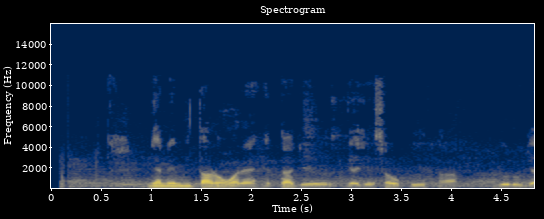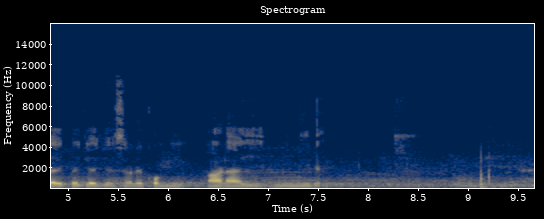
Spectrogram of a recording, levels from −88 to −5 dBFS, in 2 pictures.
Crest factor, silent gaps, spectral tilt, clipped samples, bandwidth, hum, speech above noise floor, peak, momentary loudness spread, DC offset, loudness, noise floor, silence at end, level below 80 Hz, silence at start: 22 dB; none; -8 dB/octave; under 0.1%; 10 kHz; none; 25 dB; -4 dBFS; 23 LU; under 0.1%; -24 LUFS; -49 dBFS; 0 s; -68 dBFS; 0.1 s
